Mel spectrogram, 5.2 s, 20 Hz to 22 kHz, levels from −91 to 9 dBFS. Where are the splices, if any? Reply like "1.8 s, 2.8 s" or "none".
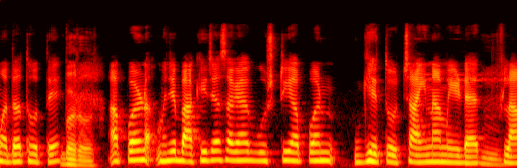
none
